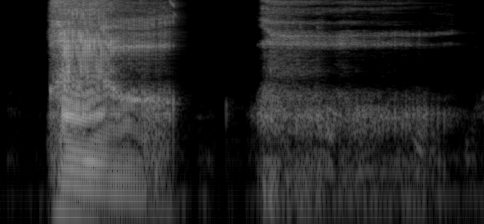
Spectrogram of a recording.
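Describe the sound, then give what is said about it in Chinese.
A voice imitates the loud snoring of the sleeping Gruffalo father in a story: two long drawn-out snores, the first a harsh, throaty rumble and the second a breathier, noisier rasp after a short pause, with no other sounds. “一个风雪交加的晚上，咕噜牛爸爸睡着了，呼噜打得震天响。”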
